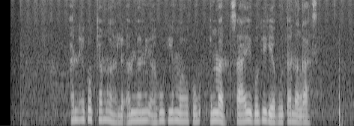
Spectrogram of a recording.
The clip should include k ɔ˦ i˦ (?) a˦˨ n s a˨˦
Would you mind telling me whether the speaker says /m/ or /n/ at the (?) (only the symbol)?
m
